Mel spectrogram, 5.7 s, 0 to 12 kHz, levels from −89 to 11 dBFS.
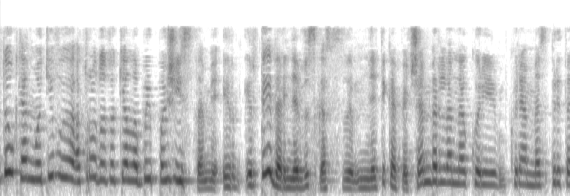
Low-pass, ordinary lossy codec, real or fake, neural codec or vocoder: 7.2 kHz; AAC, 32 kbps; real; none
